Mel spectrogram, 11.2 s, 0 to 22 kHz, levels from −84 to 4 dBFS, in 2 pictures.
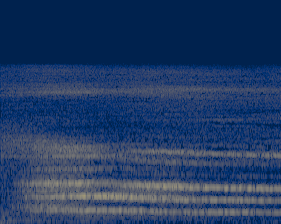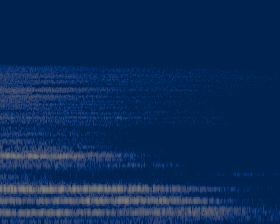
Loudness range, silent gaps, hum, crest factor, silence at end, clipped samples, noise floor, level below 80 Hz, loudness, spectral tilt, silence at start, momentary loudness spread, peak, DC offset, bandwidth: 14 LU; none; none; 16 dB; 0.95 s; under 0.1%; -70 dBFS; -72 dBFS; -39 LUFS; -3.5 dB/octave; 0 s; 17 LU; -24 dBFS; under 0.1%; 7.4 kHz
